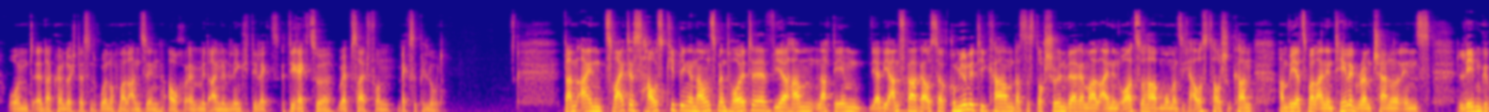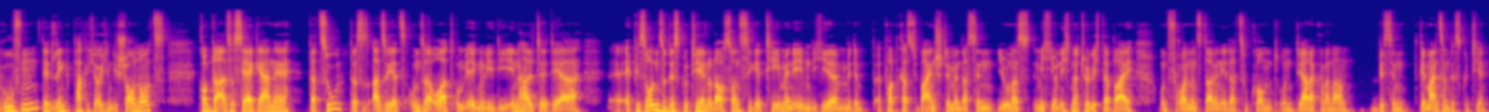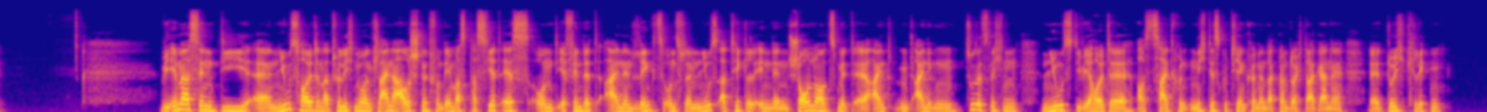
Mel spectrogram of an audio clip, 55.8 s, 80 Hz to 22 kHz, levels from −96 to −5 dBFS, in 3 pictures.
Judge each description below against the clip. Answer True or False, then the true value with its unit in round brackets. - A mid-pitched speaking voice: False (120 Hz)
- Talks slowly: False (190 wpm)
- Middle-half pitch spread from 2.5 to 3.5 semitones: False (3.9 semitones)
